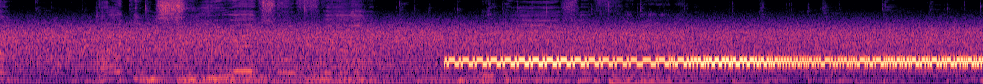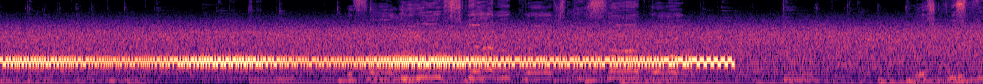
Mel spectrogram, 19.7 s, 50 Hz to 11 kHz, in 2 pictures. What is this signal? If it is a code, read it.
NAVTEX (SITOR-B), 100 baud, 170 Hz shift, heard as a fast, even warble, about 910 Hz centre, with radio static. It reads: ZCZC FE87 GALE WARNING 184. NW 7 TO 8 EXPECTED SOON. NNNN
